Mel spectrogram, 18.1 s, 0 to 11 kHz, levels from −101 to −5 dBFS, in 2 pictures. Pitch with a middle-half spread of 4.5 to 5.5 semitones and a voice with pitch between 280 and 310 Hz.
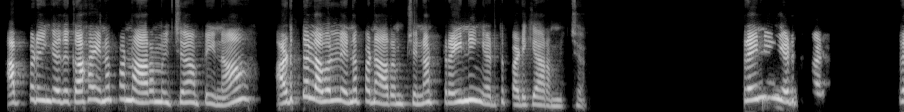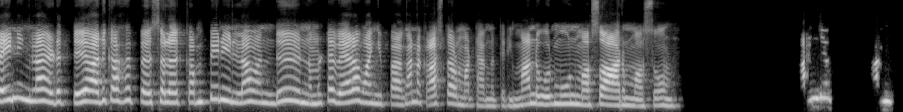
Yes: average, 5.2 semitones; very high, 295 Hz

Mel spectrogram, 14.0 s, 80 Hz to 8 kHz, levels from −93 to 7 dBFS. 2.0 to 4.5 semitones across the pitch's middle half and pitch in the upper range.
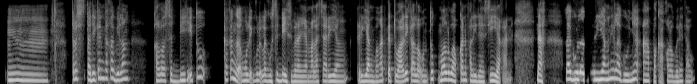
Yes: average, 3.6 semitones; high, 215 Hz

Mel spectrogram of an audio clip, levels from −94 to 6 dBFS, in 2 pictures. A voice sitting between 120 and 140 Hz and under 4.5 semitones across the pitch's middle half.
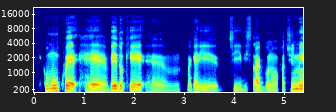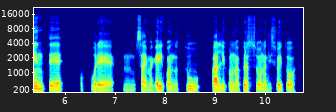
No: low, 110 Hz; narrow, 2.4 semitones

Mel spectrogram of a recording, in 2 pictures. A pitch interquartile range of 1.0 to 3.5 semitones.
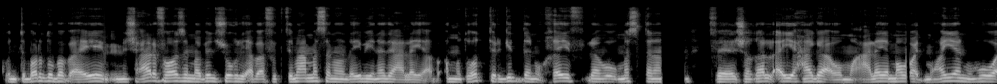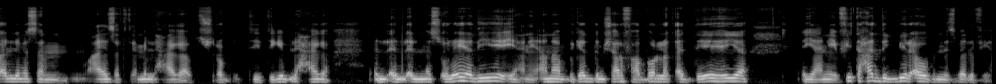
Yes: average, 2.7 semitones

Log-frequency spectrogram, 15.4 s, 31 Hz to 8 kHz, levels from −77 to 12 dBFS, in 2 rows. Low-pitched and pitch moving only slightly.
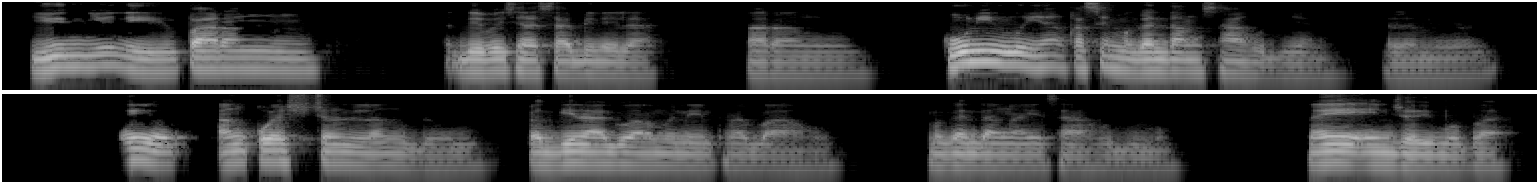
No: very low, 95 Hz; average, 4.7 semitones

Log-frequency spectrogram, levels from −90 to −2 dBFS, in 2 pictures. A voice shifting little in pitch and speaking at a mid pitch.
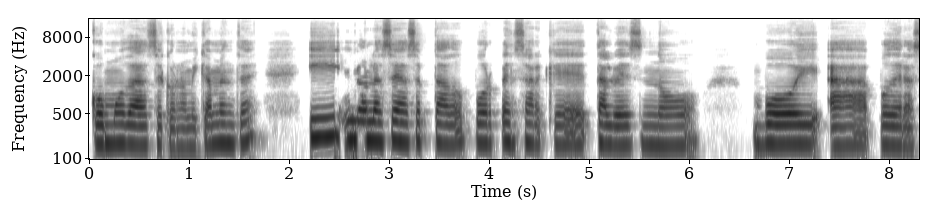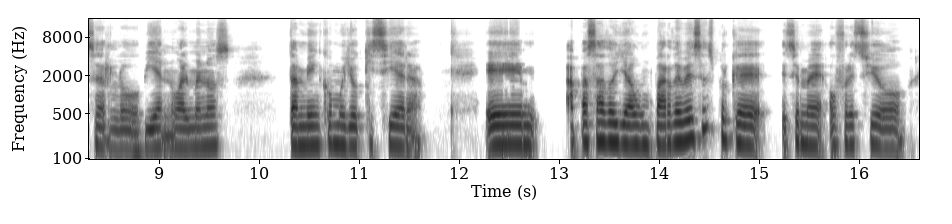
Yes: narrow, 1.9 semitones; medium, 165 Hz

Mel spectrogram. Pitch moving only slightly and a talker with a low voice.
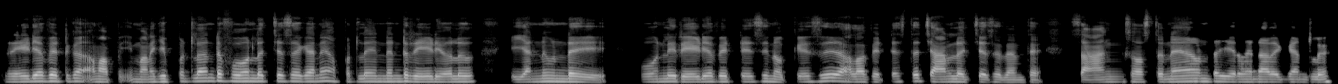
Yes: narrow, 1.9 semitones; low, 125 Hz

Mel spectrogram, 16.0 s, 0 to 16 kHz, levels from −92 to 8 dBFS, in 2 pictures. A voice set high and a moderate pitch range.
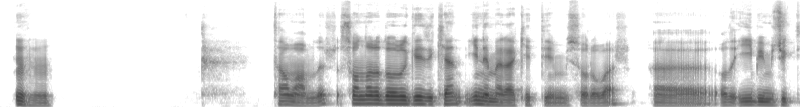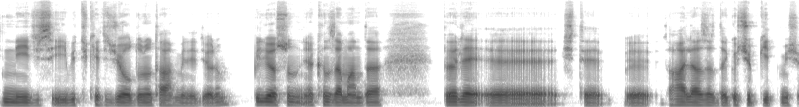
No: very low, 90 Hz; average, 3.1 semitones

